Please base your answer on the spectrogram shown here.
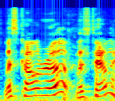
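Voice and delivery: high, loud coach voice; coach impression. Coach in his office deciding to phone the player's mom, high and eager. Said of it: "sitting in his office".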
